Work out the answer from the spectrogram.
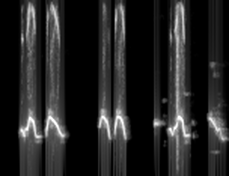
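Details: Strawberry finch giving its flock-gathering call, pairs of sharp, high, down-curving chirps followed by a few softer single notes, with no other sounds in the background.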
